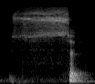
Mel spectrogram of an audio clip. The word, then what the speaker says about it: ce: This, that, in French, before a masculine noun turns into se, and it's spelled C-E.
